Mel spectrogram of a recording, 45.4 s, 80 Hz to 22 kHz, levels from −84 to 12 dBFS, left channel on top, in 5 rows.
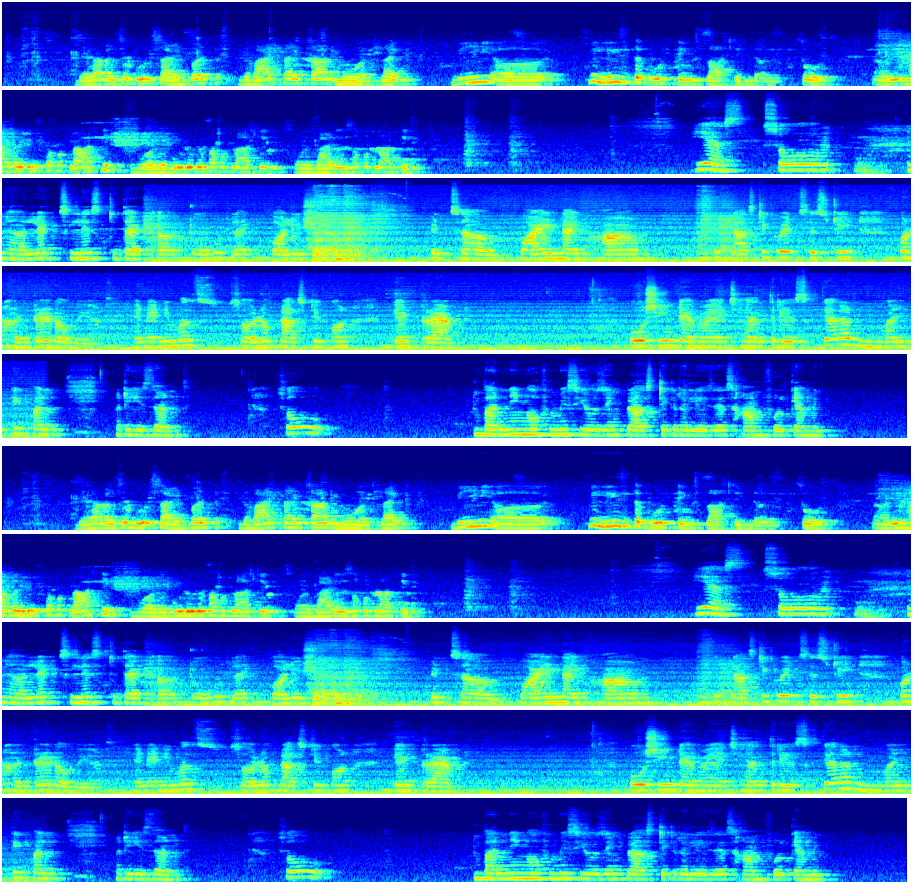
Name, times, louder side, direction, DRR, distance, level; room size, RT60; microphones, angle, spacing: voice 1, 0.7-2.1 2.4-4.0 4.5-5.5 5.9-7.7 8.0-8.2 8.7-13.2, right 1 dB, 60° right, 1 dB, 4.4 m, -22 dB
voice 2, 8.7-9.2 10.2-10.6 12.3-12.5 12.8-13.1 13.7-13.9 14.2-14.3 16.0-24.8 25.1-28.3 28.6-31.9 33.2-38.2 38.9-39.6 41.1-44.6, left 2 dB, 25° left, 5 dB, 2.5 m, -25 dB
sound 1, 19.6-36.8, left 1 dB, 50° left, 1.6 m, -26 dB
21.0 x 9.7 x 4.6 m, 0.37 s
head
